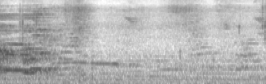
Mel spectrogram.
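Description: The tail of a long drawn-out bird call that fades away in the first half second, then a quiet background.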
